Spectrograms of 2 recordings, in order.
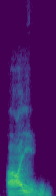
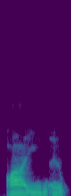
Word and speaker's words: Ayin: But I have to say, in everyday Hebrew, the Ayin will sound basically like the Aleph. So people would say Ayin, Ayin instead of Ayin. But in class, I am always trying to pronounce it correctly, so you hear the difference in the word.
